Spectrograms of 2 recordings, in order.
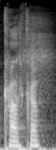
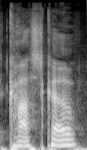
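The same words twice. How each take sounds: First: The sounds are reduced and run together. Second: Every sound is said fully and carefully. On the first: "everyone's like" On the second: "pronounced it the right way"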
